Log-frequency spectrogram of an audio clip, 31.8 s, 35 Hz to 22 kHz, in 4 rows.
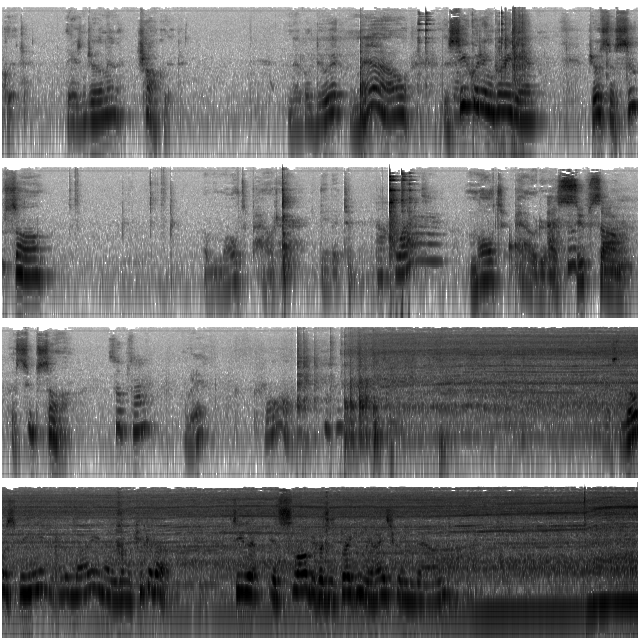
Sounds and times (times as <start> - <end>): Speech: 13.0 - 16.8, 23.5 - 26.0, 26.8 - 29.5.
